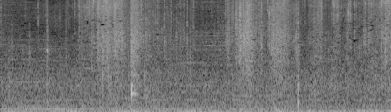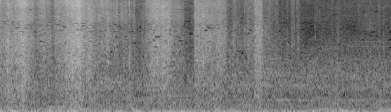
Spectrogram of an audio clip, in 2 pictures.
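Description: A plastic bag and paper food packaging crinkling and rustling as they are handled, in irregular bursts for several seconds, loudest a little past the middle.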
